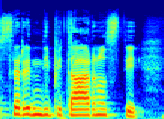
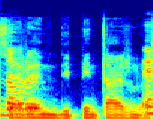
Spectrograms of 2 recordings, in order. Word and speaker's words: Serendipitarnost: Vidi, da tri života imam ne bi izgovorio odjedno sere... – Serendipitarnost. – Serendipitarnost. – E, blizu si, da. Serendipitarnost.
